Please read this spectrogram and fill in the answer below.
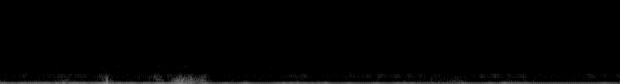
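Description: Steady low electrical hum in the recording, with one sharp click about a second in and a brief low rustle just before two seconds.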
